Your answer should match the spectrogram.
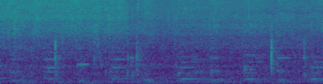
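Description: Liver frying in a pan sizzles steadily and loudly, with a utensil stirring and scraping through it in a few soft clinks up close, and no voices.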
